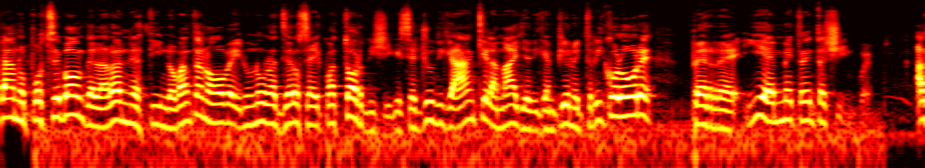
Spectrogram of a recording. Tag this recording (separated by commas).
Speech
